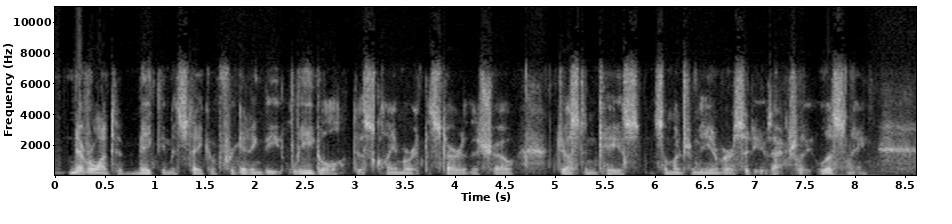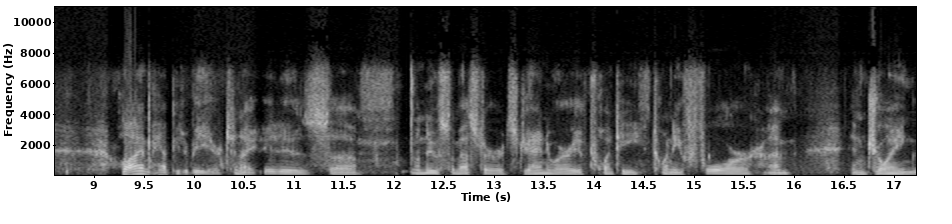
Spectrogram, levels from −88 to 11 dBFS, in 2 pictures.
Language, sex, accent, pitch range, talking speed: English, male, American, 85-105 Hz, 165 wpm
